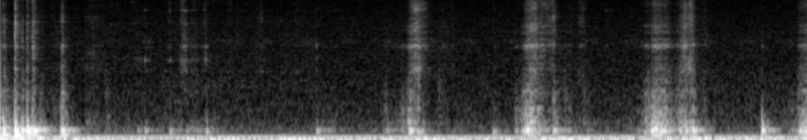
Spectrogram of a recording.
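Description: A metal chisel scrapes the solid white plaster around a fossil in a hand-held plaster excavation block. Short, gritty scraping strokes with bright edges come in repeated bursts over a steady low hum.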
